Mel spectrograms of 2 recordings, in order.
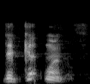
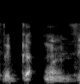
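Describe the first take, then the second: First: Said in the usual way. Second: "good" ending in a hard t, goot; "good" spoken as goot, lower and softer. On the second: Shown as a demonstration. Spelling out his cherished goot pennies, said as goot. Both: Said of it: "the G O O T ones".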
